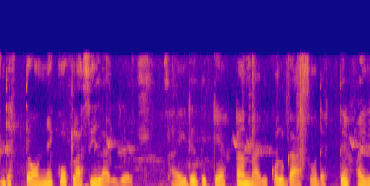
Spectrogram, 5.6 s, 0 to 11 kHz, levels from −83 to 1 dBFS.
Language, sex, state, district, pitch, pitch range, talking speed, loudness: Bengali, female, Assam, Hailakandi, 230 Hz, 210-245 Hz, 120 wpm, -15 LUFS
